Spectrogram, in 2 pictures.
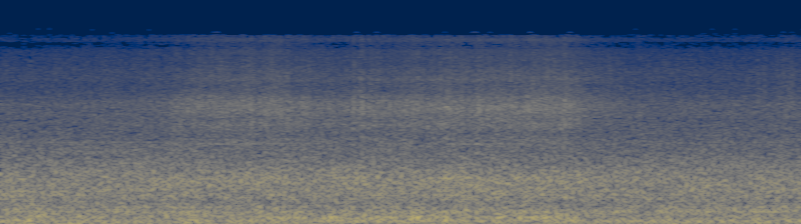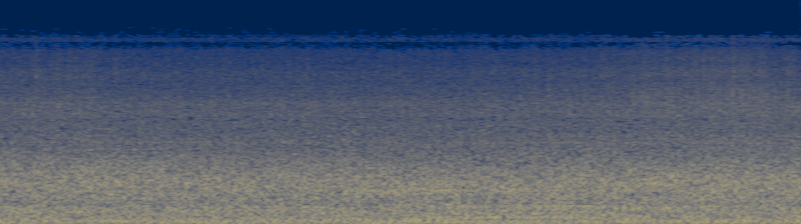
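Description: Automatic drive-through bus wash running: rotating brushes scrubbing a bus with water spraying, over the steady low rumble of the bus. The spray hiss is louder from about one to four seconds in.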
